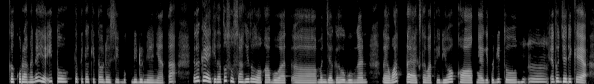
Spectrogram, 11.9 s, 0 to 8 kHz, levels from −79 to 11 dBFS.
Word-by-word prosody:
kekurangannya 245 +3 +2
ya 270 -7 +3
itu, 280 -3 0 0.2
ketika 245 0 -1
kita 230 -1 -2
udah 225 -1 0
sibuk 215 -1 -6
di 225 - 0
dunia 215 -2 +2
nyata, 200 +7 -4 0.3
itu 320 +3 +2
kayak 340 -5 +4
kita 240 +2 0
tuh 350 - +2
susah 260 -7 0
gitu 255 +1 +2
loh 210 -1 +1
Kak 215 -1 0
buat, 200 -1 +1
eee, 200 -1 -2
menjaga 215 -1 +1
hubungan 210 +1 -1 0.3
lewat 210 +9 +3 0.2
teks, 215 -1 +2
lewat 200 -1 -2
video 215 +6 +1
call, 210 -4 +3
kayak 200 -1 -1
gitu-gitu. 215 0 -2 0.2
Hmm, 260 -1 -3
itu 285 +3 +1
jadi 265 -1 +3
kayak, 225 -4 +3
225 Hz, 165 wpm, -24 LUFS, 210-255 Hz, 0.3 s, kayak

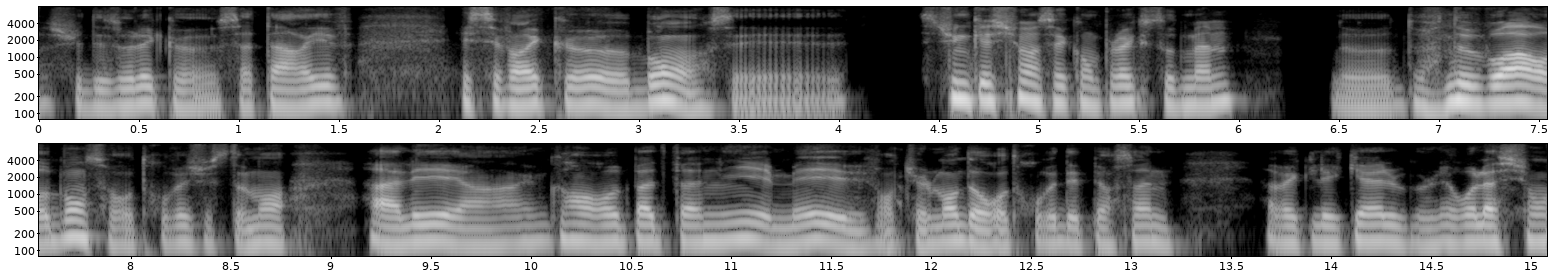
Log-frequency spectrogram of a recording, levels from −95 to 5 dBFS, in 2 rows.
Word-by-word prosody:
je - - -16
suis 140 -1 -10
désolé 135 +3 -1
que 65 - -6
ça 130 - -7
t'arrive 140 +3 -1 0.5
et - - -1
c'est 150 +2 -2
vrai 140 +1 +3
que 145 -3 +1
bon 135 -2 +3
c'est 120 - -9 0.4
c'est - - -11
une 180 -2 +8
question 180 +3 +3
assez 155 -2 +2
complexe 155 +2 -2
tout 145 - -4
de - - -4
même 145 +4 0 0.5
de 60 -1 -6
de 140 0 -4
devoir 155 -3 +8
bon 170 +1 +3
se 160 -5 -11
retrouver 130 +2 -7
justement 130 0 -5 0.4
à 135 - +2
aller 140 +2 +2
à 125 - -3
un 130 +2 -6
grand 145 -1 -2
repas 145 0 +1
de 135 - -11
famille, 145 +1 -1
mais 140 +4 0
éventuellement 120 +3 -2
de 145 - +1
retrouver 120 +2 -3
des 130 -2 -3
personnes 130 +1 -5 0.5
avec 135 -1 -4
lesquelles 140 +1 -1
les 135 - -5
relations 140 +1 0
140 Hz, 180 wpm, -23 LUFS, 130-150 Hz, 0.5 s, une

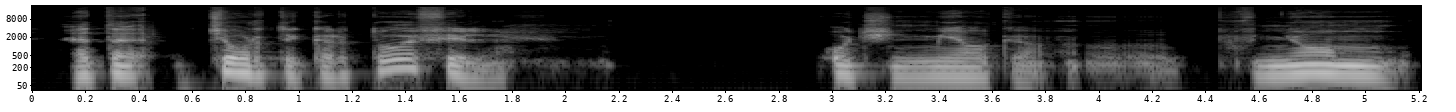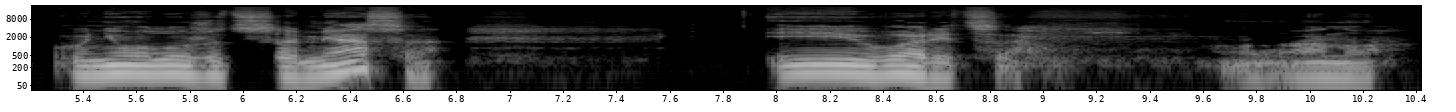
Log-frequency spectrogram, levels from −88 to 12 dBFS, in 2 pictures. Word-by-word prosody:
Это 115 +1 0 0.2
тёртый 130 -4 +3
картофель. 110 - -2 1.2
Очень 120 -3 -3
мелко. 105 -1 -5
Э, - - -19 0.7
в - - -17
нём 120 0 +4
в 115 - -6
него 125 +2 +4
ложится 110 -3 -1
мясо. 135 - 0 1.2
И 125 +1 +3
варится 115 -5 0 1.0
оно. 95 0 -6
115 Hz, 85 wpm, -25 LUFS, 105-125 Hz, 1.2 s, нём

